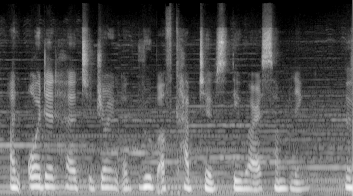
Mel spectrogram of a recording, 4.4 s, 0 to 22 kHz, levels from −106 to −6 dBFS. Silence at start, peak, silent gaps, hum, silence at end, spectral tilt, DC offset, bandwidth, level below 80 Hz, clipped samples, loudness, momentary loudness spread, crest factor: 0 s; -8 dBFS; none; none; 0 s; -6 dB/octave; under 0.1%; 13.5 kHz; -48 dBFS; under 0.1%; -22 LUFS; 7 LU; 14 dB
